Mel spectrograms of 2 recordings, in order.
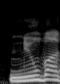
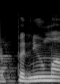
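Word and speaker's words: pneuma: رواخ کہتے ہیں۔ صحیح۔ یونانی زبان میں اسے نیوما کہتے ہیں، اور بہت کم لوگ ہیں جو اس کے اصلی صحیح تلفظ کو جانتے ہیں۔ وہ کئی بار پنیوما بولتے ہیں، جو بالکل غلط ہے، کیونکہ پی اس میں سائلنٹ ہے۔ صحیح۔ یہ جو رواق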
